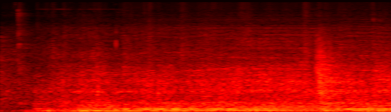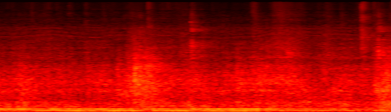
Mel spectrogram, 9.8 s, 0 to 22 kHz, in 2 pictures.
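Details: Newly installed LiftMaster 8160W Wi-Fi DC-motor garage door opener on an 8 ft chain rail, soft start and soft stop; smooth, steady low hum with no rattle or jerking, quiet and smooth, normal operation.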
